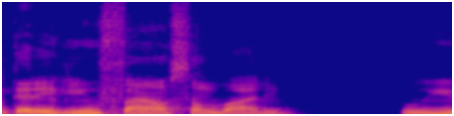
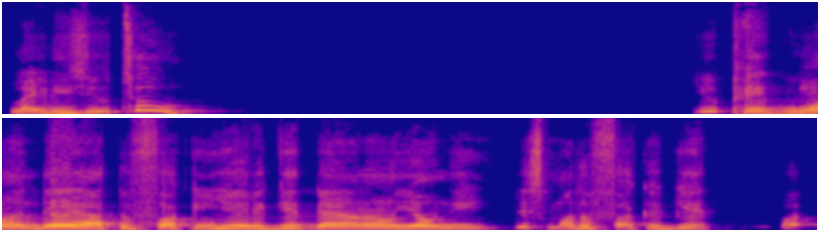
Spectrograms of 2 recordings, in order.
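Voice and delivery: high preachy rant; 11 semitones higher, 6 dB louder than usual. Real, not acted. Preaching to couples.

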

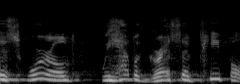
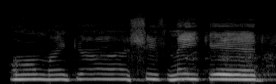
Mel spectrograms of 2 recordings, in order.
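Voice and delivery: higher, slow, shocked gasp of a tempted man; flustered shock; 5 semitones higher, much slower than usual. Retold or imitated. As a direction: act startled and flustered, drawn out. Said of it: "He's like".

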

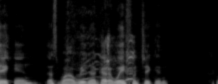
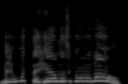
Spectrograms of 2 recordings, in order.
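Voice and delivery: high-pitched mock bewilderment; baffled disbelief; 7 dB quieter than usual. Man retelling his reaction to her confession, baffled. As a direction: exclaim it high, as if appalled.

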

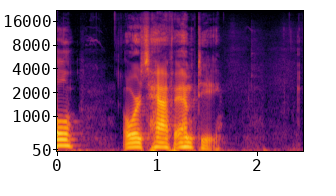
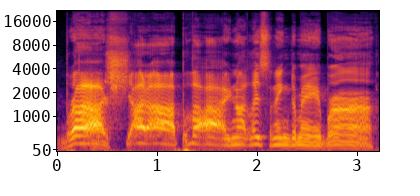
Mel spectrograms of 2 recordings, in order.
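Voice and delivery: high, sudden shout at the sons, then a strained high push; blowing up at the kids in the car; angry outburst; 7 semitones higher than usual. Retold or imitated. Father losing his temper at his sons in the car, shouting. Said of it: "I just blew up".

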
